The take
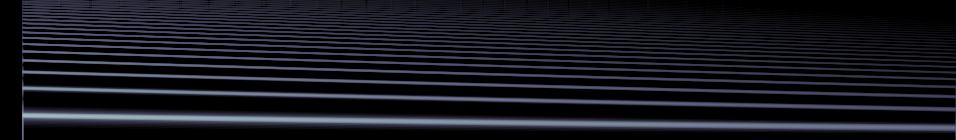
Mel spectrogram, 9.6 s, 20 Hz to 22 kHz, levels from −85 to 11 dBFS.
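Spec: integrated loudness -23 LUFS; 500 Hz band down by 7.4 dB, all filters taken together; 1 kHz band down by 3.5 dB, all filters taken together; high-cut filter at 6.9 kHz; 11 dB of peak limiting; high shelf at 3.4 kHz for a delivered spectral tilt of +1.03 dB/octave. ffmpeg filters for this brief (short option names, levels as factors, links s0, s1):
-af "lowpass=6900,equalizer=f=500:t=o:g=-7.5,equalizer=f=1000:t=o:g=-5,highshelf=f=3400:g=6.5,volume=3.55,alimiter=limit=0.211:level=0:latency=1"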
